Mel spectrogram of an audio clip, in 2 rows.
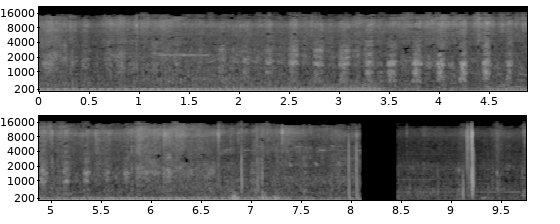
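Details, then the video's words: An American Staffordshire Terrier and a Kuvasz play roughly together, with fast rhythmic panting at roughly three breaths a second. The panting is steady at first, then thins out, with a short silent gap near the end. "AmStaff VS Kuvasz 8 Minutes Of Rough Playing"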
